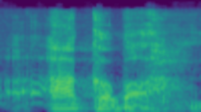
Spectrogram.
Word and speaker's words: Aqaba: Aqaba, that's how that's pronounced.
